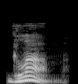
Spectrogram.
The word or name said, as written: glom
